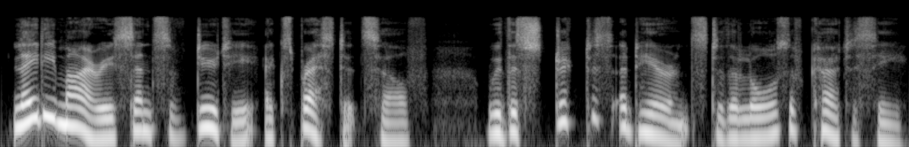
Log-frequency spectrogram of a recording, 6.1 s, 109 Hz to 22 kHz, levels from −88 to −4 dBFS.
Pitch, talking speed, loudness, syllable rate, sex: 185 Hz, 160 wpm, -20 LUFS, 5.3 syllables/s, female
